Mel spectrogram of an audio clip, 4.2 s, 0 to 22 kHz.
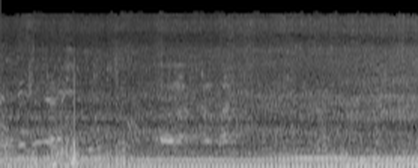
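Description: DeLorean DMC-12's PRV V6 engine running steadily at low revs as the car rolls slowly past, growing a little louder toward the end.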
